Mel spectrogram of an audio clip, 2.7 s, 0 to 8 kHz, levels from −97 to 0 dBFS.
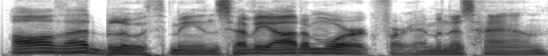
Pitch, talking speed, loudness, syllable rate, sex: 110 Hz, 265 wpm, -16 LUFS, 5.3 syllables/s, male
